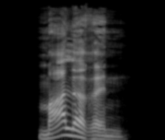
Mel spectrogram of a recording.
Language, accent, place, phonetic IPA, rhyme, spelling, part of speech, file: German, Germany, Berlin, [ˈmaːləʁɪn], -aːləʁɪn, Malerin, noun, De-Malerin.ogg
- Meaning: painter (female), paintress (dated)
